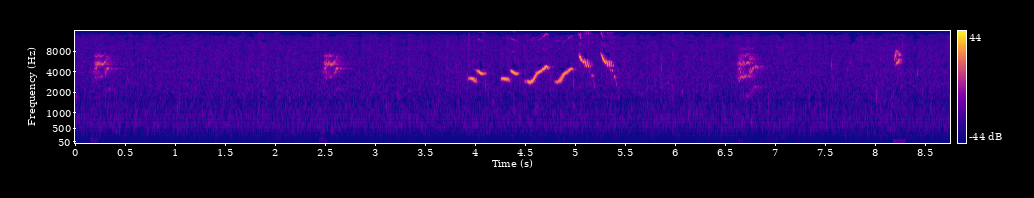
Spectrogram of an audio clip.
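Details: Rusty-collared seedeater giving a rapid 'tui tui zel zel' song for teaching young birds; a brief run of rising whistles and sharp downslurs, separated by short isolated chip notes spaced a couple of seconds apart.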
